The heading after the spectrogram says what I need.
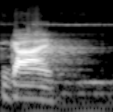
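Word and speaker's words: กาย: The original word the Buddha used was kaya, and this word also occurs in Thai and is pronounced gai.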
